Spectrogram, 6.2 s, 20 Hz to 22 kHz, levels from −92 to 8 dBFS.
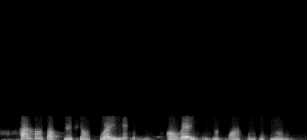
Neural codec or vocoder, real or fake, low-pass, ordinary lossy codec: codec, 24 kHz, 0.9 kbps, WavTokenizer, large speech release; fake; 3.6 kHz; Opus, 16 kbps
